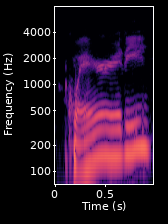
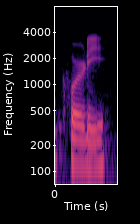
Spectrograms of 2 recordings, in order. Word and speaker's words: QWERTY: wrong, and I'm gonna continue said to it pronounce was- wrong. Like Querity? Yeah, Querity? it's supposed to be QWERTY, but I It's- pronounced it oh, wrong.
